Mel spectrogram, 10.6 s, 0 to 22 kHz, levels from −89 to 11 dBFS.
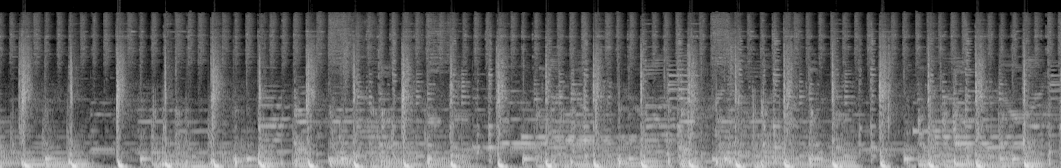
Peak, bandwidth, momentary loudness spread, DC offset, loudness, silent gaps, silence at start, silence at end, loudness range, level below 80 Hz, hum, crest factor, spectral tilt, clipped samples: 0 dBFS; 16.5 kHz; 3 LU; under 0.1%; -14 LUFS; none; 0 s; 0 s; 1 LU; -14 dBFS; none; 12 dB; -5 dB/octave; 0.2%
